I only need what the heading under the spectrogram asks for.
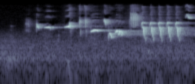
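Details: Common nightingale's nighttime song in May, recorded in a large city: varied whistled notes and slurs leading into a fast, loud rattle of about six repeated sharp descending notes, with soft low city noise behind.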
